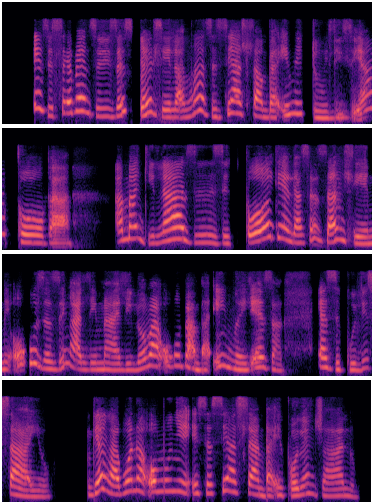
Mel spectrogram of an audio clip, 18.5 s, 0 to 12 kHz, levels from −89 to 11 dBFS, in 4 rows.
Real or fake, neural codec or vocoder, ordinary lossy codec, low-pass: fake; codec, 16 kHz, 1 kbps, X-Codec, HuBERT features, trained on general audio; MP3, 64 kbps; 7.2 kHz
